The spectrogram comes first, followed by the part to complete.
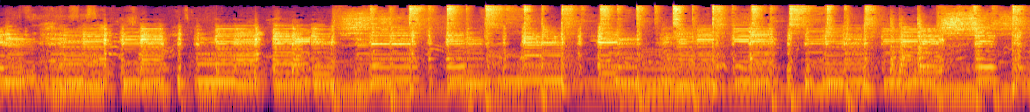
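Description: Live rock band playing a song's opening: electric guitar strumming over bass guitar, with the drums and cymbals coming in about three seconds in.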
